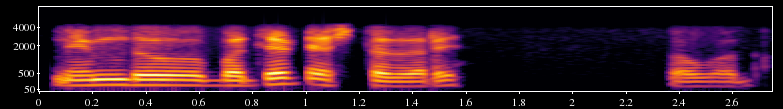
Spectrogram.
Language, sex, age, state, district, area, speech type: Kannada, male, 18-30, Karnataka, Gulbarga, rural, conversation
